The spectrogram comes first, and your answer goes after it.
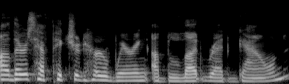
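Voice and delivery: ordinary delivery

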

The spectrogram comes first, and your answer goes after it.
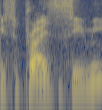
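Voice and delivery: smug, cocky, taunting, self-assured tone. Retelling a scene, imitating Goku asking cockily. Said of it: "Goku's cockily asks him".

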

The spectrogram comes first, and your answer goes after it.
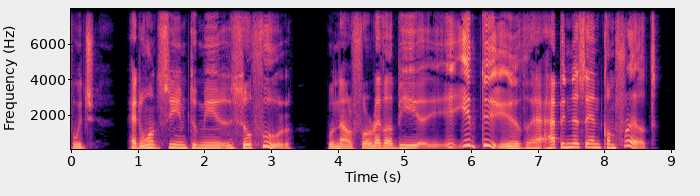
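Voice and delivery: deliberately bad, silly put-on French accent. Reading out a Frenchman's quote to make a joke of it, in a stupid fake French accent. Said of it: "do my stupid accent through his meaningful quotes".

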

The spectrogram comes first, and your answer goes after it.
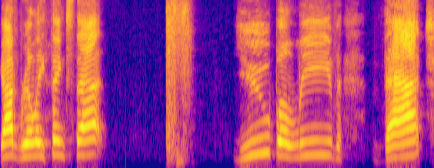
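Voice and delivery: put-on scornful, mocking tone. Acting out the serpent's words in the garden: put-on mocking tone. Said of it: "it carries with it in the Hebrew a mocking tone".

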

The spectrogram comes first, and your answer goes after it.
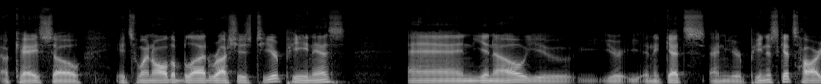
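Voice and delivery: ordinary delivery

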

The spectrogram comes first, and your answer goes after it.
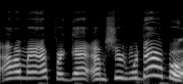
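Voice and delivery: very high voice. Retelling a message from Precious, imitating Precious's voice. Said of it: "I love doing her voice".

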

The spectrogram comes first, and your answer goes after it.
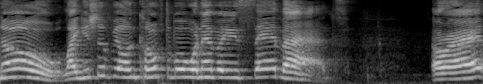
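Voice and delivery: high-pitched frustrated outburst. Speaker gets frustrated while making a point to listeners, raised voice. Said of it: "I don't mean to raise my voice".

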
